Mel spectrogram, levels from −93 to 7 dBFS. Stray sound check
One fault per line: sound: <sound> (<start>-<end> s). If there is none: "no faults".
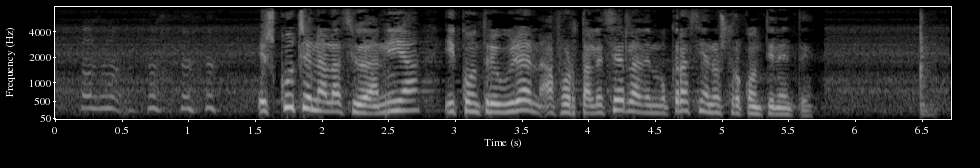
sound: laugh (0.2-1.3 s)
sound: thud (6.5-6.6 s)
